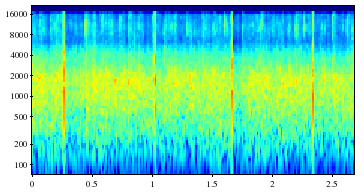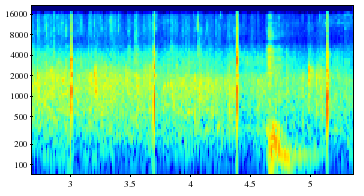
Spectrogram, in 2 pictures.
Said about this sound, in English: Let's give God a hand clap right now. Come on.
